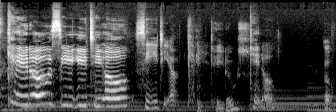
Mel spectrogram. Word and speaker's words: Ceto: You pronounce it first. It's Cato, Ceto.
